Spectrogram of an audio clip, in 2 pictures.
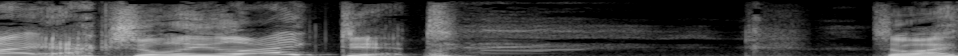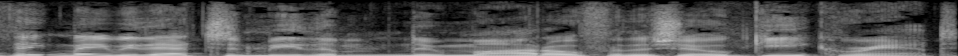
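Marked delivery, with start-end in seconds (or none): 0.0-1.1 high, surprised exclamation. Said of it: "with surprise in his voice".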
